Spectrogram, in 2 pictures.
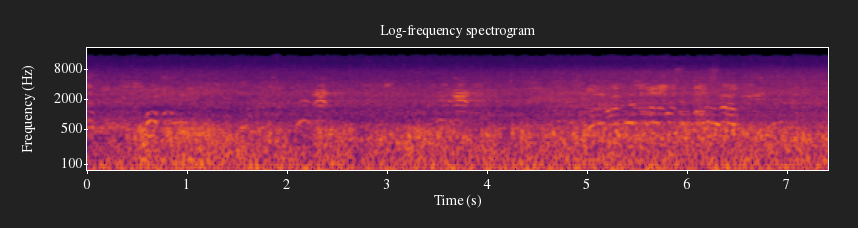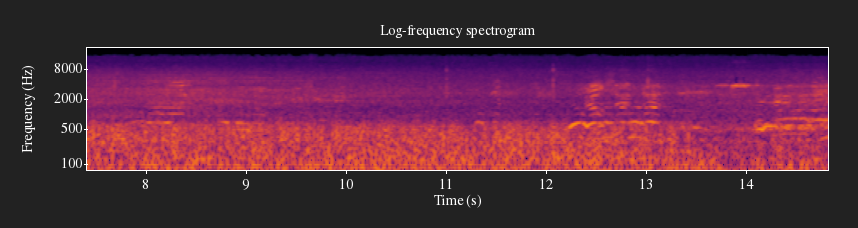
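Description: Wind buffeting a camera microphone, a steady low rumble, with scattered distant shouts from football players across the pitch, clustering around the start, the middle and near the end.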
